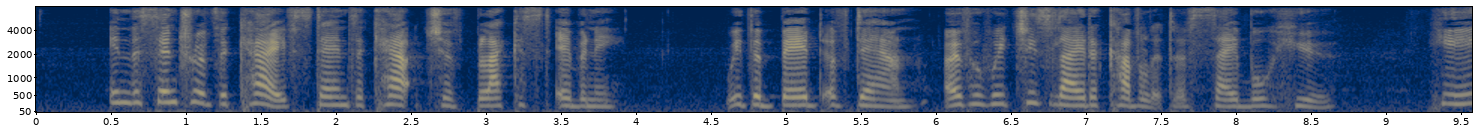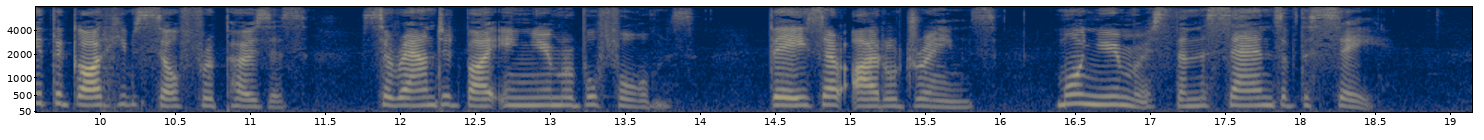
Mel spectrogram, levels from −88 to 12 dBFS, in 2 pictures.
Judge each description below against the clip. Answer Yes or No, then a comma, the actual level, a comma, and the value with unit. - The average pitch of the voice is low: No, high, 220 Hz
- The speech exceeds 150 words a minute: No, average, 145 wpm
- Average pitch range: Yes, average, 3.3 semitones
